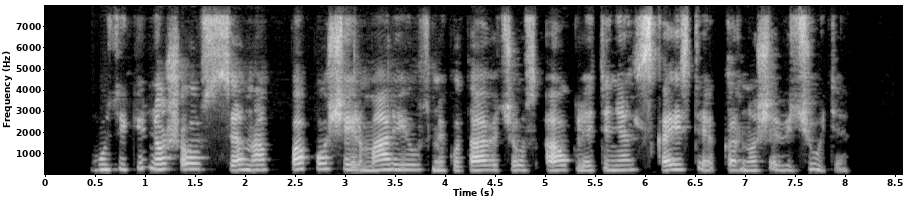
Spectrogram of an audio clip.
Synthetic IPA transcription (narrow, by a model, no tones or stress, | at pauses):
mʊzʲɪkʲɪnʲoːʃɔʊsːʲɛnɐpɐpoːʃʲeɪɾmɑːɾʲɪjɛʊsmʲɪkʊt̪ɑːʋʲɪt͡ʃʲɛʊsɑʊklʲet̪ʲɪnʲeːskɐɪsʲt̪ʲeːkɐɾnɔʃʲɛʋʲɪt͡ʃʲuːt̪ʲḛː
